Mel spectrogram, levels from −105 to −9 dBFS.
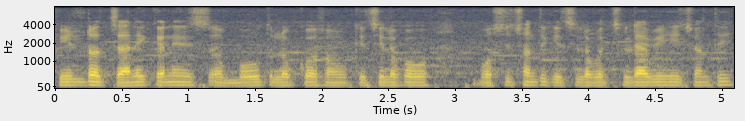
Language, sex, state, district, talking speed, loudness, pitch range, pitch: Odia, male, Odisha, Malkangiri, 175 wpm, -20 LUFS, 105-110 Hz, 105 Hz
